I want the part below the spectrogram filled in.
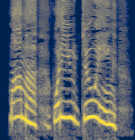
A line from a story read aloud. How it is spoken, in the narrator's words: Ruthie cried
